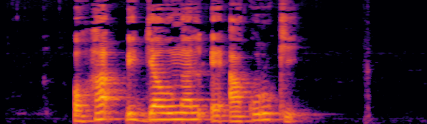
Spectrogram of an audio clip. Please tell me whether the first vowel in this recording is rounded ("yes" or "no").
yes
